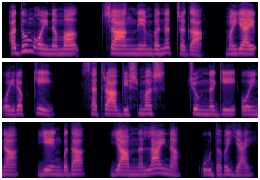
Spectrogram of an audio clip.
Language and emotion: Manipuri, neutral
